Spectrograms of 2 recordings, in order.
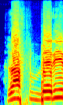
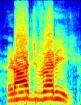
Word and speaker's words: raspberry: The 10th word राजवरी. raspberry नहीं, राजवरी.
